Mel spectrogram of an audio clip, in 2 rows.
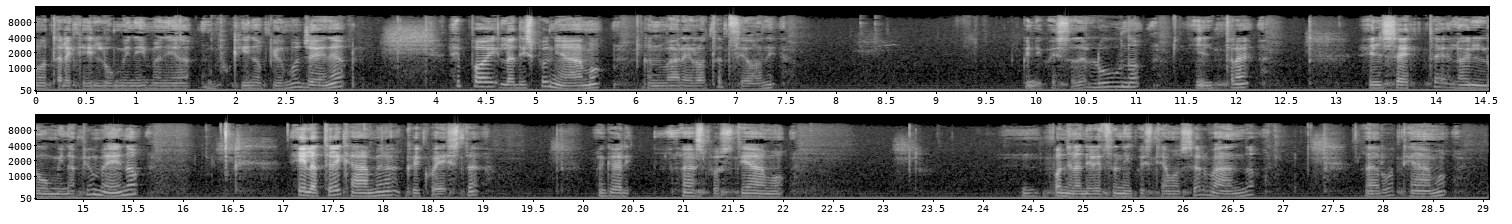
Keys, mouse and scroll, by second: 0.9 click, 4.2 KP_1, 6.4 r, 10.8 KP_3, 13.0 KP_7, 18.0 right click, 22.5 click.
